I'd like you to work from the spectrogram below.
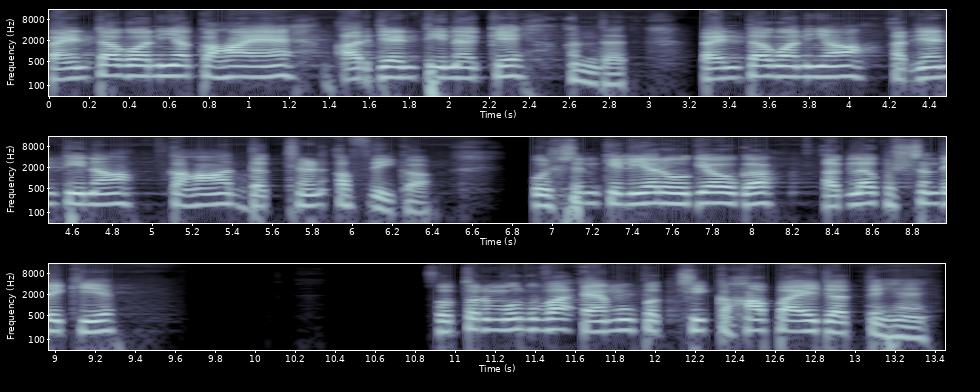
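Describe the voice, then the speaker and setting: Man, coaching teacher, high voice, smooth and resonant, quiz-style drilling. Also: steady tone, normal speed. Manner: quizzing students with questions and repeated answers. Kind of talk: exam-prep geography lesson.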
